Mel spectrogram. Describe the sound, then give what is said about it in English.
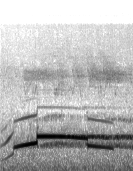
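A loon calls in a long, mournful wail that sweeps upward, then holds high and steps between pitches, loud and eerie with no talking over it. “Loons are built for life in the water.”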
